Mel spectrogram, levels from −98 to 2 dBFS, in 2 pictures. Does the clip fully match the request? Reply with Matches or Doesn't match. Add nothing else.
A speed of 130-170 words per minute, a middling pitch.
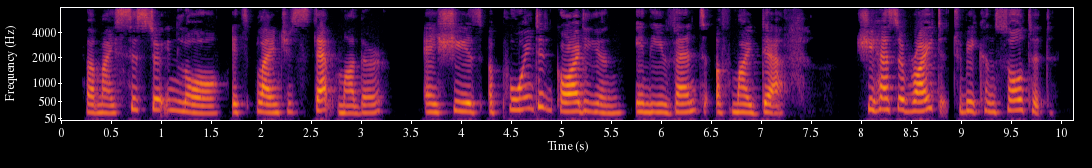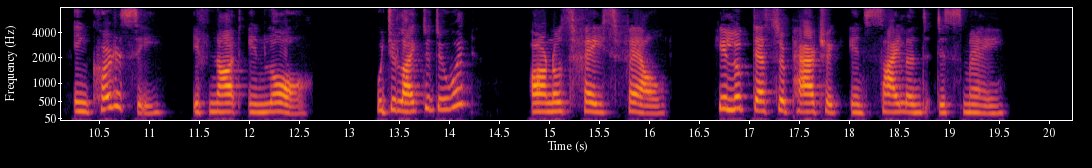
Doesn't match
